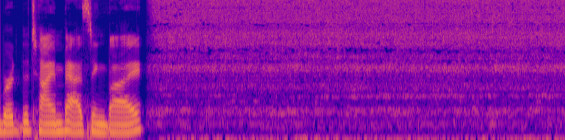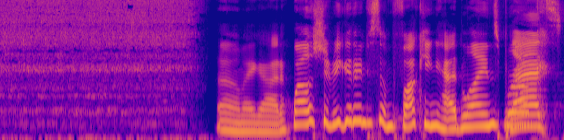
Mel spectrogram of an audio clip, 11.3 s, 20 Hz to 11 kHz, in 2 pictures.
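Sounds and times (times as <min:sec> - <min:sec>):
speech: 0:00.0 - 0:02.2, 0:07.8 - 0:11.2
faucet running with water splashing into a sink: 0:01.5 - 0:07.7.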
